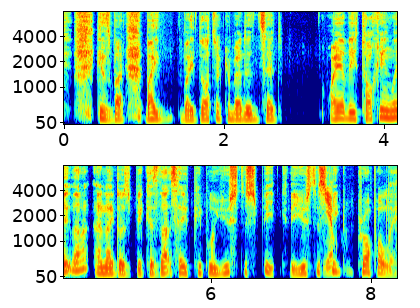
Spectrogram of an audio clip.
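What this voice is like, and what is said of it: Mild Scottish accent. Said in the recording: “I give it as best as I can being Scottish... I'm not terribly broad, am I, with the accent?”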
